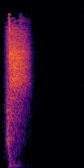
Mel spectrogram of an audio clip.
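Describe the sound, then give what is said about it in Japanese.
A single sharp slap across the face, delivered to wake someone who has fainted. It is one short, loud, bright smack that lasts a fraction of a second, and silence follows. “一発ビンタするにゃん。”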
